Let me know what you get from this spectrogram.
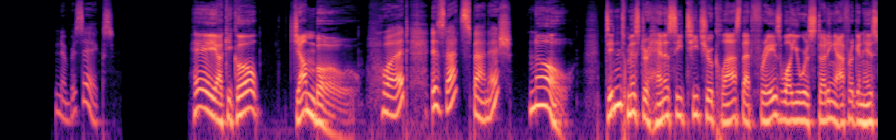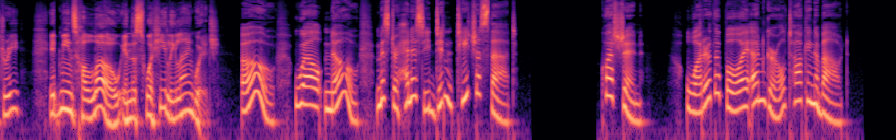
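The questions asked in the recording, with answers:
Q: What are the boy and girl talking about?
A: A Swahili word for hello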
